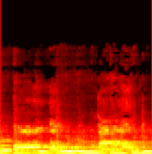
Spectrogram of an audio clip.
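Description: Live band playing a reggae groove, with a flute carrying a sliding melody over a pulsing bass line.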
